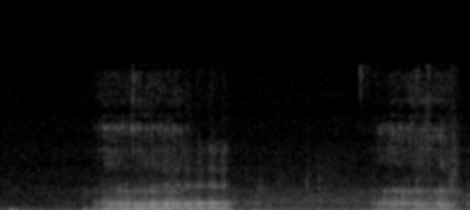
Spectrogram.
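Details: Boston terrier and a human snoring in a snore-off: two loud, rough snores with a rattling low buzz, separated by quiet breathing.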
